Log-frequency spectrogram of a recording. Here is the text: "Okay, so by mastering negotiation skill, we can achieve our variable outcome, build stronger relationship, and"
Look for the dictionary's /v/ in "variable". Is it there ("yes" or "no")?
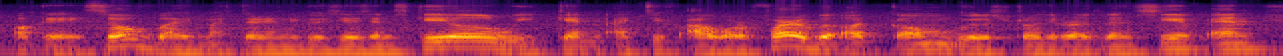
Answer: no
